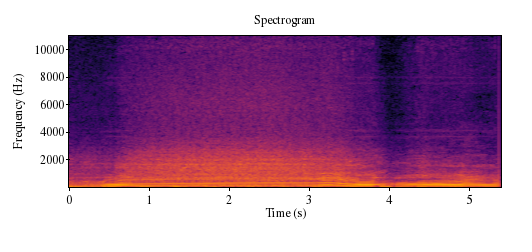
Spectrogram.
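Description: An off-road 4x4's engine revving: its pitch climbs about half a second in and holds steady, drops back a little past three seconds, then rises and falls a few times near the end.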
